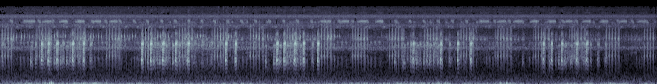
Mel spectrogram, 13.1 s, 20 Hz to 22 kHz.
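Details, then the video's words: Narrow-mouthed frogs (Microhyla pulchra) calling in Mae Hia rice field, Chiang Mai, Thailand, 2014; males' call draws females. Dense chorus of rapid rasping pulse trains in repeated bursts about every second, over a steady low rumble. "Amphibian acoustic I Narrow mouthed Frog - Microhyla pulchra"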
